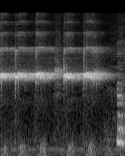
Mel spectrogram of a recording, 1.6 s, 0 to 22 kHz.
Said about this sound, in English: So I'm whistling, we've got the chandelier bar, I sit down, and there's 32 people at the bar.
